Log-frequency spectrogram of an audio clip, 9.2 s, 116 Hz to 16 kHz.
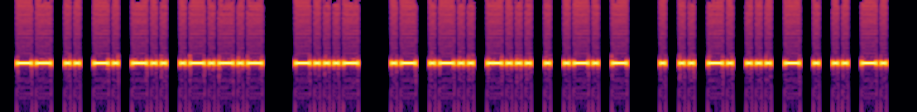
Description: Morse code, heard as a keyed tone, about 25 wpm, 1000 Hz. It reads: MIND. <BT> ALBERT EINSTEIN
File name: qotdfiles / 25wpm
